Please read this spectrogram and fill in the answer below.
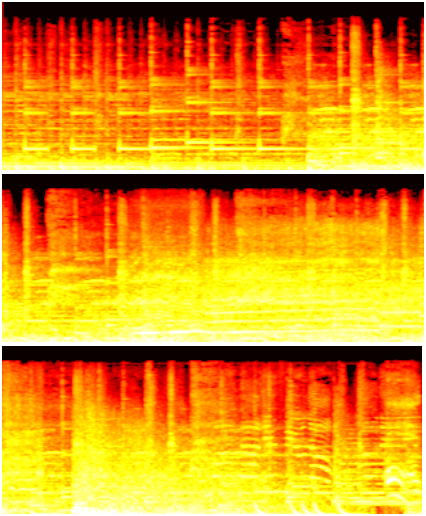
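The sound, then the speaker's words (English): Car being driven fast, with tires blowing out: a loud, sustained roar and squeal of tires, broken by sudden louder bursts, with a few tonal sounds layered over the noise. “I just totally blew my tires! Why were you even going so fast?”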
